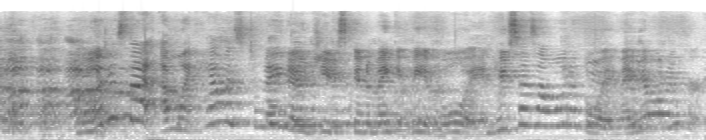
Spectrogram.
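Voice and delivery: high-pitched mock protest; retold indignant disbelief. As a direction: act out baffled objection, pitch leaping up. Acting out indignant reply to grandma.

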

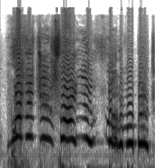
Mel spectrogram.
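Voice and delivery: high, loud furious screech; angry blonde gal. Retold or imitated. Angry gal screeching at the man in high fury. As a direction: shriek at him in a high rage. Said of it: "she goes ape shit pissed off".

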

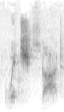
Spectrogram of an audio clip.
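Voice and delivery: low, soft, mocking demon question; lightly voiced demon taunt; demon retort. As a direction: sneer it quietly as the demon. Demon answers the preacher.

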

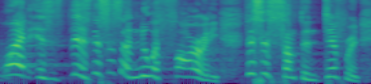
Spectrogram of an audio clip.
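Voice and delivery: astonished. Acted. Astonished crowd reacting to Jesus' new authority, wonder. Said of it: "they were astonished".

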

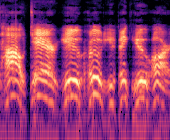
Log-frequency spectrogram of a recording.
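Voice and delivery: slow, loud, indignant How dare you; mock arrogant shout. Preacher mimics an arrogant teacher rebuking him, shouting. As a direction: roar it as the offended preacher. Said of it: "anybody who dares bring up".

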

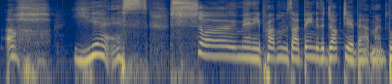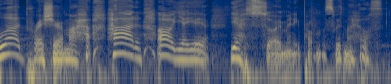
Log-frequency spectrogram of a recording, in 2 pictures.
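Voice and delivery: a hint of a weary woman listing her ailments; lady asking for prayer. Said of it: "This lady came up".

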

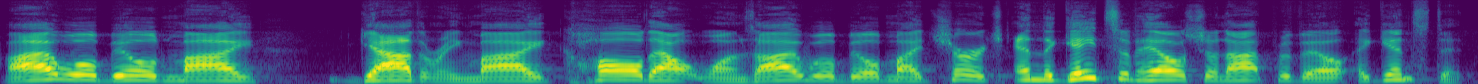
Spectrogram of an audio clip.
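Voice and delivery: full-voiced sermon proclamation; preaching proclamation. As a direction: preach it out to the whole room.

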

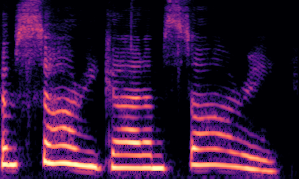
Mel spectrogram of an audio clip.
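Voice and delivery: high, mock-desperate begging; high tearful-sounding plea; pleading Peter. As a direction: beg God for his son, hammed-up. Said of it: "he's like".

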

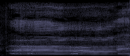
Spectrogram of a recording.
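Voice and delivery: high smothered moan; mock muffled wail. Old man fighting the pillow, mock muffled wail.

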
